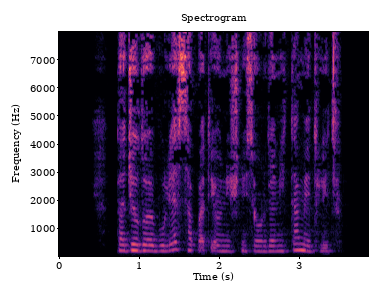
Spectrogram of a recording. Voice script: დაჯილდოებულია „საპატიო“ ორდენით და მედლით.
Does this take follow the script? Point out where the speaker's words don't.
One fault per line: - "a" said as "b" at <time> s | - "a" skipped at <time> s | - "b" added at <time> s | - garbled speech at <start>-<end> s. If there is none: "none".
- "ნიშნის" added at 2.1 s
